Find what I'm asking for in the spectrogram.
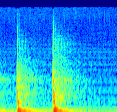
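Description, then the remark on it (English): Two solid knocks on a door, evenly spaced about a third of a second apart, each with a deep woody thud and short decay, over a faint low electrical hum. “And they come and they stand at the door and they knock.”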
